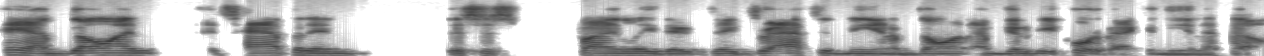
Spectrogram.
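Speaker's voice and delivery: usual speaking voice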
